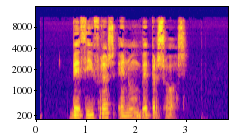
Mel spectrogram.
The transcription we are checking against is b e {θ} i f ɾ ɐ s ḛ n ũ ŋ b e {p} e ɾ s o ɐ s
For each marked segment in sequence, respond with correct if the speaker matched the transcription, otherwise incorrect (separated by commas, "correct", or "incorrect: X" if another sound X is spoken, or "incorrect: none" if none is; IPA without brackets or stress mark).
correct, correct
